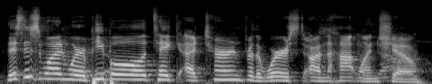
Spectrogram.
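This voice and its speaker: A man's voice: high-pitched, unhurried. A man hosting a hot-sauce tasting with friends, joking and upbeat, speaking into a handheld mic in a pizzeria. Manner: joking, upbeat, laughs often. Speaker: host. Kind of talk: lively group chat at a hot-sauce tasting. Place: busy pizzeria bar, indoors. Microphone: handheld mic passed around. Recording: noisy crowded room. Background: loud crowd chatter.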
